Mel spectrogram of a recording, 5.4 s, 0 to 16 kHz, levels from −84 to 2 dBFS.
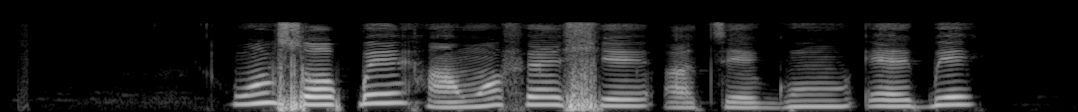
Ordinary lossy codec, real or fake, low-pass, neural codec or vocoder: MP3, 48 kbps; real; 7.2 kHz; none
